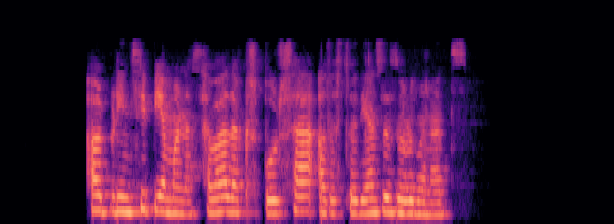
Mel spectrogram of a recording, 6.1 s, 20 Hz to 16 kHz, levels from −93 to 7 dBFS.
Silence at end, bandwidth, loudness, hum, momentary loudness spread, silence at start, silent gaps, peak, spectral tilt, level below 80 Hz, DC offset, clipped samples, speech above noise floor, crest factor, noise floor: 1.55 s; 8 kHz; -17 LUFS; none; 7 LU; 0.85 s; none; -2 dBFS; -5 dB/octave; -62 dBFS; under 0.1%; under 0.1%; over 74 dB; 16 dB; under -90 dBFS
